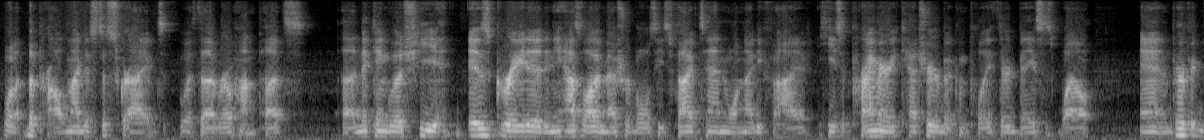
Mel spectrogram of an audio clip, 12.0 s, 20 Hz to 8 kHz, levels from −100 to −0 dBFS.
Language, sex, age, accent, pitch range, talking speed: English, male, 20-39, American, 100-115 Hz, 185 wpm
